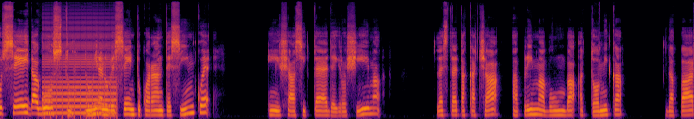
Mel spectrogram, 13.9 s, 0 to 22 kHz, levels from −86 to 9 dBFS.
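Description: A speech recording with one fault. From 0.85 to 2.35 s a hard, raspy buzz sits over the audio. It is GSM phone buzz. A 2G phone nearby is on a call and transmits in bursts about 217 times a second. The audio circuit rectifies those radio pulses. The result is a 217 Hz tone with many harmonics, unrelated to the speech. It holds steady throughout, at about 2 dB below the signal.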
